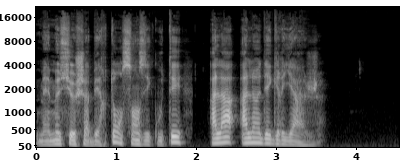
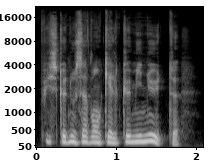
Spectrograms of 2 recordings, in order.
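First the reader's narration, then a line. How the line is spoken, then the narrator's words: Pleading. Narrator (French): dit le client suppliant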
